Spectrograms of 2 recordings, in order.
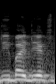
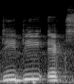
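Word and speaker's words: d/dx: তুমি যদি ডি বাই ডি এক্স বলো তুমি কমপ্লিটলি রং, বা কাউকে যদি কখনো বলতে শোনো বলতেছে ডি বাই ডি এক্স, এটা পুরোপুরি ভুল। এটা হচ্ছে ডিডি এক্স অফ, মানে উচ্চারণটা এরকম, ডিডি এক্স অফ এক্স square. ডি বাই ডি এক্স অফ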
